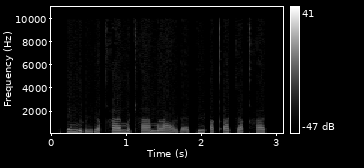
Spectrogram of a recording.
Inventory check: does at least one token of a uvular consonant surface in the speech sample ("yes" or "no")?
yes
